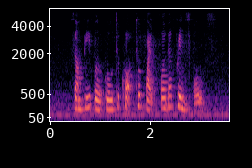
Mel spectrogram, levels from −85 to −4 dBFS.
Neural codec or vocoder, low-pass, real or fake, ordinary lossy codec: codec, 44.1 kHz, 7.8 kbps, Pupu-Codec; 5.4 kHz; fake; none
